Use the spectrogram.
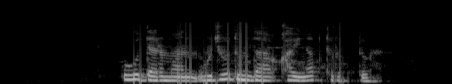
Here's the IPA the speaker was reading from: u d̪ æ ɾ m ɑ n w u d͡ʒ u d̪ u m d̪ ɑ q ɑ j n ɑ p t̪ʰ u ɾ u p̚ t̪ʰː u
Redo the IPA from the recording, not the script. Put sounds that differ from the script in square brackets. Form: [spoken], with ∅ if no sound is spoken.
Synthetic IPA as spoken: u d̪ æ ɾ m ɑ n w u d͡ʒ u d̪ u m d̪ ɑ [qʰ] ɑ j n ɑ p t̪ʰ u ɾ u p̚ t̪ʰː u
